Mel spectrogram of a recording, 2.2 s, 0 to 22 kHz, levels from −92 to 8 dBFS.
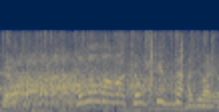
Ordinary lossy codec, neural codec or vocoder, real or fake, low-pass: none; none; real; none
